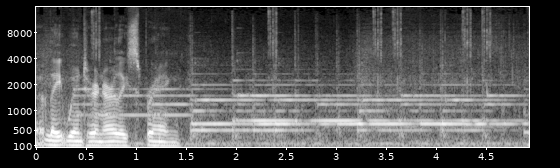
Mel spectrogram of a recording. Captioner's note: whimsical music; camera shutter clicking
